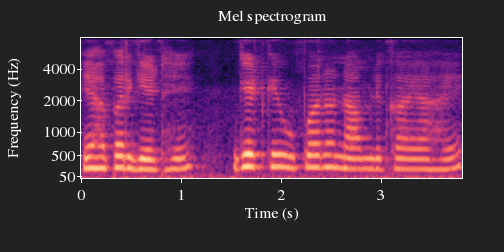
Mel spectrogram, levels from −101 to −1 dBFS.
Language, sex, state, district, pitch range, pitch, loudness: Hindi, female, Bihar, Bhagalpur, 220-255 Hz, 230 Hz, -19 LUFS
